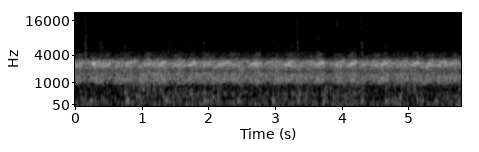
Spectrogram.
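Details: Rural night in drizzling rain with frogs calling together, a thick overlapping chorus where individual croaks pulse about twice each second, faint raindrops audible underneath.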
